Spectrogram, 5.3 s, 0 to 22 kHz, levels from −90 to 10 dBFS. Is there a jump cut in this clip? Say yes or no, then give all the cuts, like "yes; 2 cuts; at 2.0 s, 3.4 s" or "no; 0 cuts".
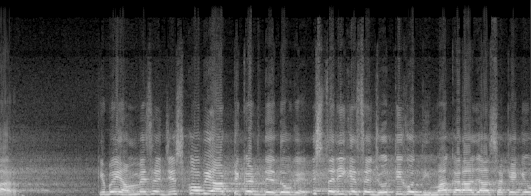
yes; 1 cut; at 3.2 s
